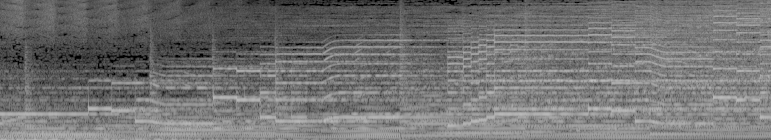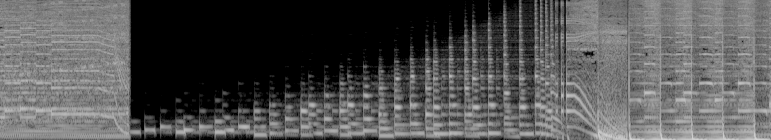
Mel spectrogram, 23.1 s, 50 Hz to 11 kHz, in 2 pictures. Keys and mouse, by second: 1.1 alt+z, 1.8 click, 2.2 shift+click, 2.3 shift+click, 2.9 shift+click, 4.4 shift+click, 4.9 s, 6.2 alt+z, 6.5-12.1 drag, 7.8 Tab, 8.9 ctrl+KP_7, 10.8 Tab, 11.1 alt+z, 11.4 alt+z, 12.1-13.7 shift+middle drag, 12.1 2, 12.2 shift+d, 12.7 alt+z, 13.5 d, 13.6-19.3 d, 13.7-21.1 drag, 18.3 shift+d, 19.4 shift+d, 20.8-23.1 typing, 21.1-23.1 shift+middle drag.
